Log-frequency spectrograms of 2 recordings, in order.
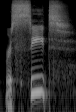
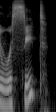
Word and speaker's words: receipt: So in this word receipt we don't pronounce the P. Oh actually I think all of these all of these are silent P's. Okay. I think this might be a connection. Receipt, psycho, core and coup.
